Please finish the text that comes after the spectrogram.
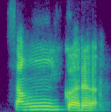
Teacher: ಕ ವರ್ಗ ಬರುತ್ತೆ, ಕ ವರ್ಗ ಅನುನಾಸಿಕ ಏನು? ಂಗ್. ಹಾಗಾಗಿ ಇಲ್ಲಿ ಂಗ್ ಬರೆದು ಕೆಳಗಡೆ ಕ ಕೊಟ್ಟಿದ್ದಾರೆ, ಸಂಕರ.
